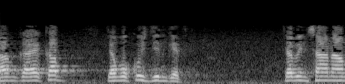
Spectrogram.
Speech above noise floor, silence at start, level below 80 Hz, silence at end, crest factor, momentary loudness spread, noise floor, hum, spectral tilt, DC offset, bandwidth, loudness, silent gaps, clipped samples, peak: 26 dB; 0 s; -46 dBFS; 0 s; 12 dB; 9 LU; -41 dBFS; none; -6 dB/octave; under 0.1%; 6.6 kHz; -17 LUFS; none; under 0.1%; -4 dBFS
